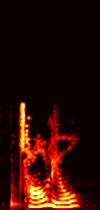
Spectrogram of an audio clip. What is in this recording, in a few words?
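"潮流", Mandarin Chinese; chinese flashcards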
